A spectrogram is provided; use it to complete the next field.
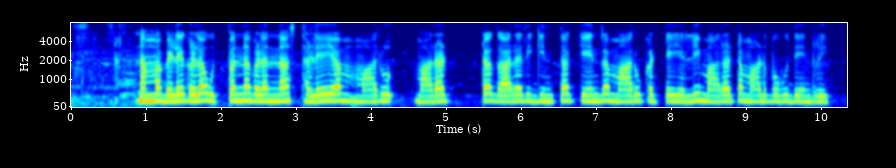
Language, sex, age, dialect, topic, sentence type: Kannada, female, 18-24, Dharwad Kannada, agriculture, question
